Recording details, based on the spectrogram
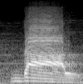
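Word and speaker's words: د: আমরা বুঝতে পারব এইযে আমরা এখন দাল শিখেছি দা এটা কিন্তু আ সাউন্ড তাইলটা কি সাউন্ড? দাটা কি সাউন্ড? আ সাউন্ড। আ সাউন্ড হওয়ার কারণে দেখেন জিহটা কিন্তু স্বাভাবিক। তাই না? মোটা হয়ে এটা ফুলে যায় না। কারণ এটা আ সাউন্ড।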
